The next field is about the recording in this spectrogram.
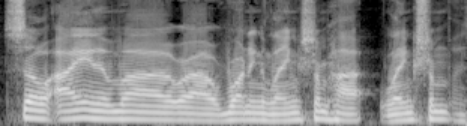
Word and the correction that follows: Langstroth: Is that how you spell it? – Langstroth. – Langstroth. Yeah. Langstroth hives.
